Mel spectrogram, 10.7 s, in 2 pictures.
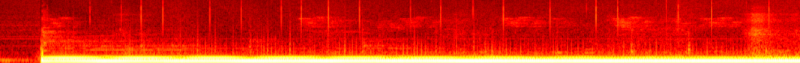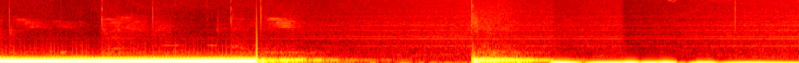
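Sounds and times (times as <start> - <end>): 
medium-sized gong humming: 0.0 - 7.1.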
